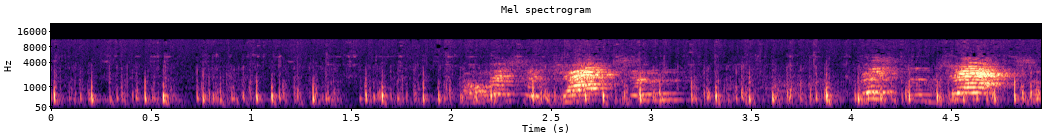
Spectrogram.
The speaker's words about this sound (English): I was riding back to my ranch when I heard hoofbeats coming along the trail behind me.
